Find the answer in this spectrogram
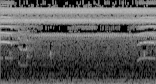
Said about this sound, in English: To be fair, it's coming up for midnight, and while I do hear the occasional truck in the distance at the cemeteries at Choa Chu Kang, it's just cicadas and the occasional noisy bird.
